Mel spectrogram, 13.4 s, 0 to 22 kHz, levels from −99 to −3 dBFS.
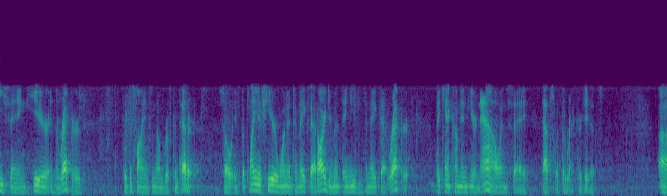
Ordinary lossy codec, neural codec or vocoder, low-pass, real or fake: Opus, 32 kbps; none; 3.6 kHz; real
